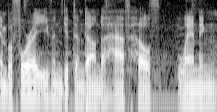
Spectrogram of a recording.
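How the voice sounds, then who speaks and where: Music plays behind a man with a very deep, low pitch. He keeps a moderate pace and fairly even intonation. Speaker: gaming youtuber. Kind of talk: commentary video monologue. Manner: casual, hesitant with fillers.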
